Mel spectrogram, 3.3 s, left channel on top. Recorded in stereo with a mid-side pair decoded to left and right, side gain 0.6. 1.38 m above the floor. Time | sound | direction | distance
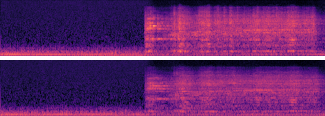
1.4 | a blender | 50° left | 3.5 m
